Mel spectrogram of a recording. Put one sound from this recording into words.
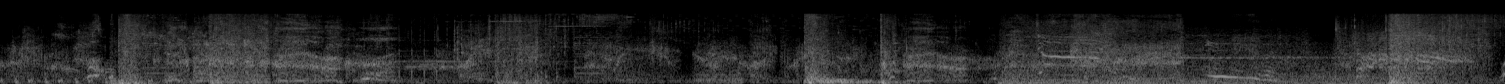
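Heavy blows land with wet, thudding impacts.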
